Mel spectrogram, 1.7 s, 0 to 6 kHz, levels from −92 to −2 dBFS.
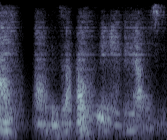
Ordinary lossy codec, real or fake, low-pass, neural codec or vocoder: none; fake; 5.4 kHz; codec, 44.1 kHz, 0.9 kbps, DAC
